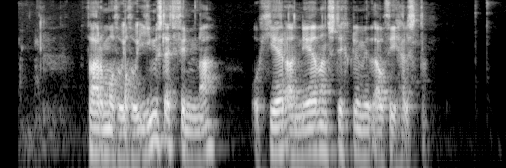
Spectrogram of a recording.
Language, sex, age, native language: Icelandic, male, 50-59, Icelandic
